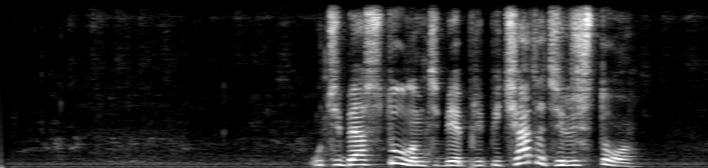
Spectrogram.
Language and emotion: Russian, angry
